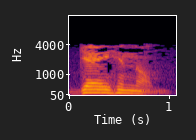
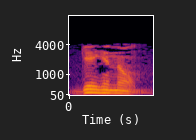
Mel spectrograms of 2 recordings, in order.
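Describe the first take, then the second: First: The phrase is said at a slower pace. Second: The phrase is said at a faster pace.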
